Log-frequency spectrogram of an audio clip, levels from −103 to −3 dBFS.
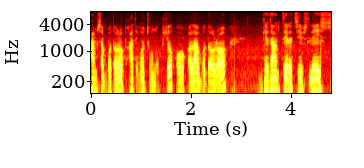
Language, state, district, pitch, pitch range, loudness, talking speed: Kokborok, Tripura, West Tripura, 115 Hz, 105-120 Hz, -20 LUFS, 175 wpm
